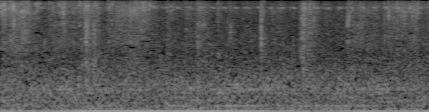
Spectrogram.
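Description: Faint rustling and light ticks of mandevilla leaves and stems being handled as hands part the foliage, over a steady low hum.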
